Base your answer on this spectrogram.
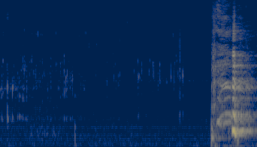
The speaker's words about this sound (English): That's a teapot for everybody at home.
